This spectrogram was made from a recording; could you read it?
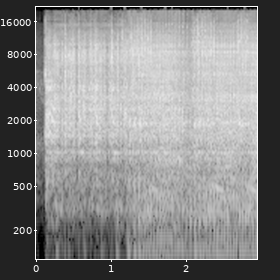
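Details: Huoniao HN125 motorcycle after engine installation, tappets adjusted, running off a jump pack with no battery: fires straight away and settles into a steady, even idle with no top-end ticking.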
